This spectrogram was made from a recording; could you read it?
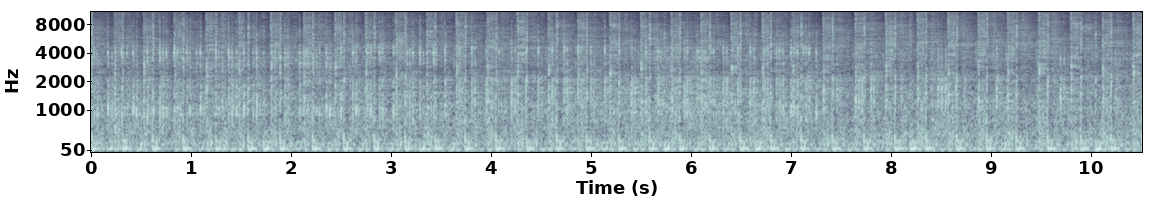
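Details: Harley XLCH chopper twin idling on the bench: steady idle with a repeating scraping beat, about three per second, following engine speed; something is rubbing inside the clutch, not present with the kicker fully down.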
